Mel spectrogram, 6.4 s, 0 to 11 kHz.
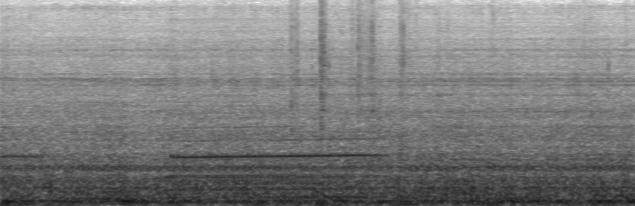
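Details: Suzuki APV automatic, 67,000 km when bought second-hand, gives a steady low hum under road noise when cruising above 50 kph, with a faint tone coming and going; owner suspects the automatic transmission, not confirmed.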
